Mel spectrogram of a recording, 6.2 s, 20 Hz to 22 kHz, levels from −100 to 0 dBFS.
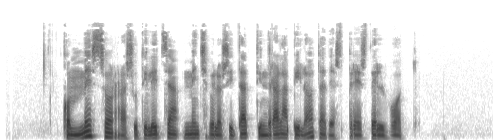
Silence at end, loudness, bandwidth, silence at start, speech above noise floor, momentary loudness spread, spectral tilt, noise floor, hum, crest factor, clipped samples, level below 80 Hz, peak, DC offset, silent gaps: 1.15 s; -28 LUFS; 11 kHz; 0.8 s; 50 dB; 8 LU; -6 dB/octave; -78 dBFS; none; 20 dB; under 0.1%; -52 dBFS; -8 dBFS; under 0.1%; none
